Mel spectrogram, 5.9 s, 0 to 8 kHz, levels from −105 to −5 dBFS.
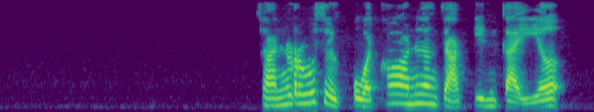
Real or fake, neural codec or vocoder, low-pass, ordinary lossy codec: real; none; 7.2 kHz; none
